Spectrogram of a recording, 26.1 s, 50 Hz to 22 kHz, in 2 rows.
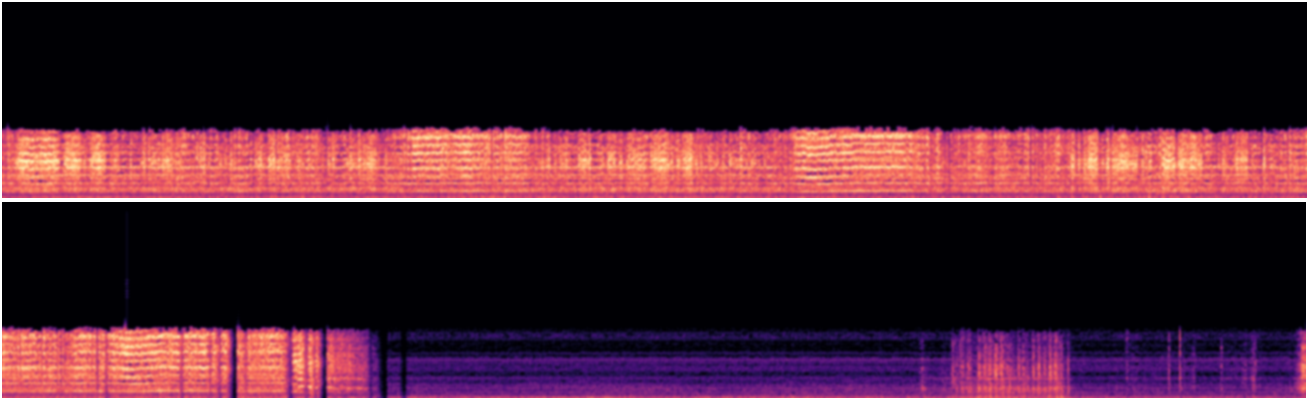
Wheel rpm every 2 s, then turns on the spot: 230, 230, 230, 230, 230, 230, 230, 220, 30, 0, 0, 20, 20.
none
